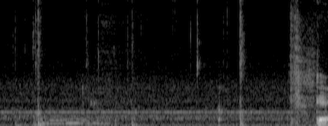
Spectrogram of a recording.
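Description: Keys click on a laptop keyboard.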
